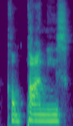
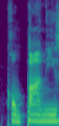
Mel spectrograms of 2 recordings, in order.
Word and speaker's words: companies: do yes, that's why it's so important not to make these super perfect consonant sounds because when you create that perfect P that explosion companies companies It's impossible to make it small because the only way that sound exists is if you create this huge burst of energy companies instead of companies.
